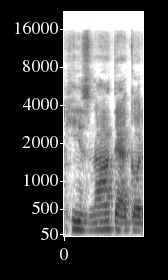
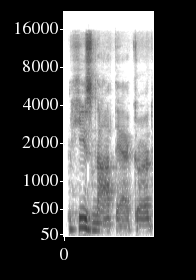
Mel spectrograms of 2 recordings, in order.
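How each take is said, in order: First: Said in the usual way. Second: Quiet aside. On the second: Real, not acted.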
